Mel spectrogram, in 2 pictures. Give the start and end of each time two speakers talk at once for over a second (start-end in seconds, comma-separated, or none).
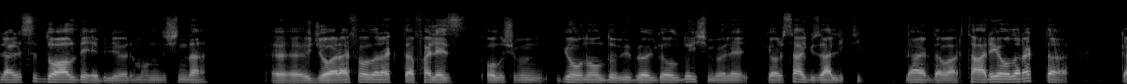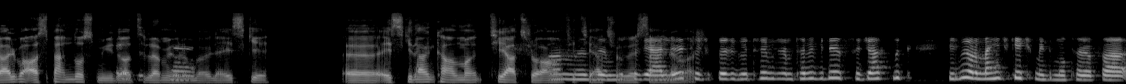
16.8-18.3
